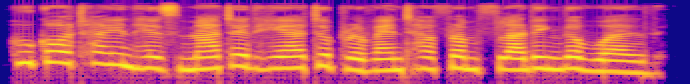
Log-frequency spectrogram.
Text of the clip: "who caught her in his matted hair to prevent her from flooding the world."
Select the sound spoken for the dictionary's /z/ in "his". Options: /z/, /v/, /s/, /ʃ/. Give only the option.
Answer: /z/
